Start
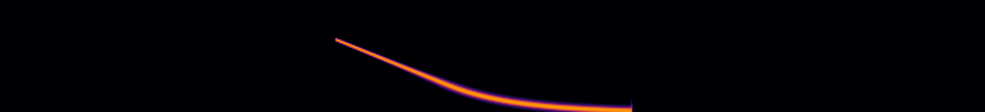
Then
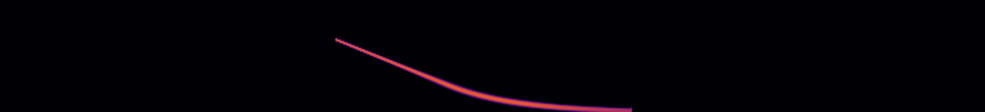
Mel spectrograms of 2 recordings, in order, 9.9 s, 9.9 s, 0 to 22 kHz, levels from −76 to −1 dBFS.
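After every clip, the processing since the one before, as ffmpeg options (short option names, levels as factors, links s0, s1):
-af "afftfilt=real='re*gte(hypot(re,im),0.00447)':imag='im*gte(hypot(re,im),0.00447)':win_size=1024:overlap=0.75,highpass=f=1000:p=1,alimiter=level_in=1.78:limit=0.0631:level=0:latency=1,volume=0.562"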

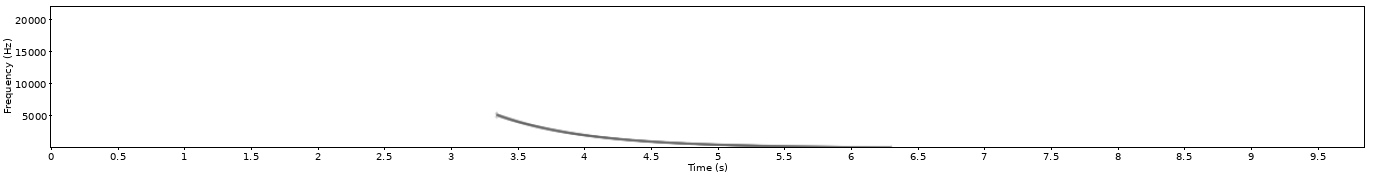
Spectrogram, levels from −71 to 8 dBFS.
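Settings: -af "acompressor=mode=upward:threshold=0.00251:ratio=2.5,volume=2"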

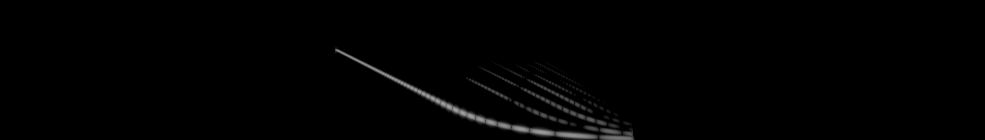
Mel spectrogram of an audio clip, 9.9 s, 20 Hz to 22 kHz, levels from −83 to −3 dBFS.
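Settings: -filter_complex "[0:a]acrossover=split=280|550|2100[s0][s1][s2][s3];[s0]acrusher=bits=5:mix=0:aa=0.5[s4];[s1]asoftclip=type=hard:threshold=0.0133[s5];[s4][s5][s2][s3]amix=inputs=4:normalize=0,asplit=2[s6][s7];[s7]adelay=11.4,afreqshift=-1[s8];[s6][s8]amix=inputs=2:normalize=1,volume=0.376"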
